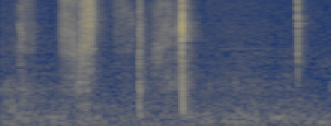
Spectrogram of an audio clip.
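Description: Tarot cards handled by hand, one card slid off a pile and laid onto another: a short papery swish about half a second in, then a few light clicks of card edges.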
